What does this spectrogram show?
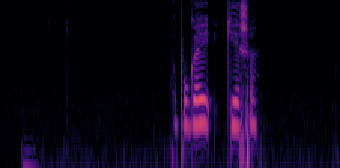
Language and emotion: Russian, neutral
